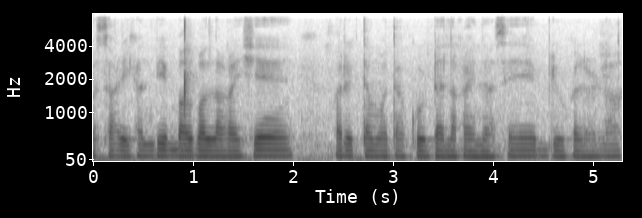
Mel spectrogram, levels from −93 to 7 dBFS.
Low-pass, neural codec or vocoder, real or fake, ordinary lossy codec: 7.2 kHz; none; real; none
